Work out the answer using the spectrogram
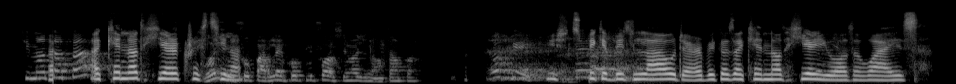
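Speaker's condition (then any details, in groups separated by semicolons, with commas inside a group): No condition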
